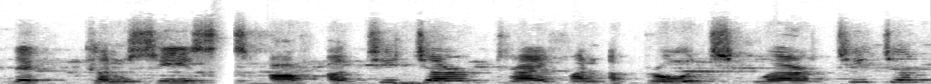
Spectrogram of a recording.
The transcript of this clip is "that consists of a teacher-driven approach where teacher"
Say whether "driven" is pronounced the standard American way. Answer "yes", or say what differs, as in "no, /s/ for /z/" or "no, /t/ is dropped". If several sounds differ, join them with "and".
no, /f/ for /v/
